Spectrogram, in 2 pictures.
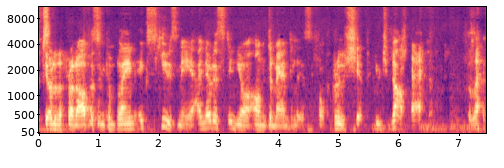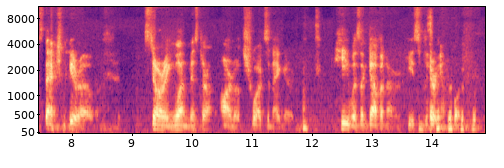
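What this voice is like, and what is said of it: Put-on fancy accent. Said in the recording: “why you're putting an accent on to talk to these people? ... my fancy accent.”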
